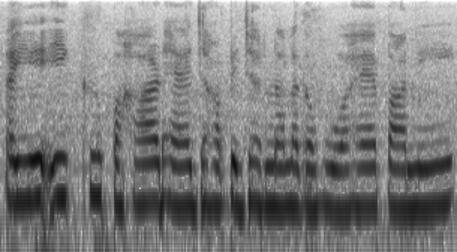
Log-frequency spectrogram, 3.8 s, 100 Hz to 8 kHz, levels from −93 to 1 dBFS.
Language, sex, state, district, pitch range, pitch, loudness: Hindi, female, Himachal Pradesh, Shimla, 215-235 Hz, 225 Hz, -15 LUFS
